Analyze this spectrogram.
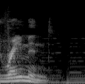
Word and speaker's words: Raymond: Jeff a none of that my name is Raymond re y mo and D which you would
